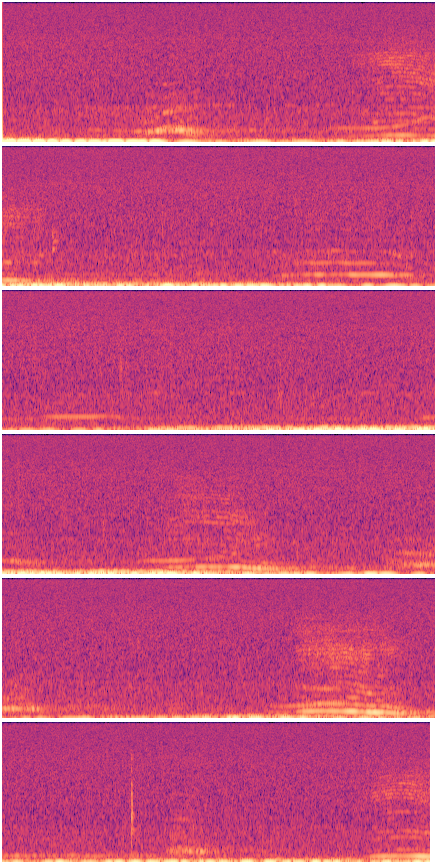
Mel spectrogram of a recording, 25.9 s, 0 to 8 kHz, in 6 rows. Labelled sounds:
3.8	4.0	humpback whale, 2.0 to 2.2 kHz
15.1	15.4	humpback whale, 1.1 to 1.4 kHz
20.3	20.9	humpback whale, 1.3 to 1.7 kHz
25.3	25.7	humpback whale, 1.4 to 1.8 kHz

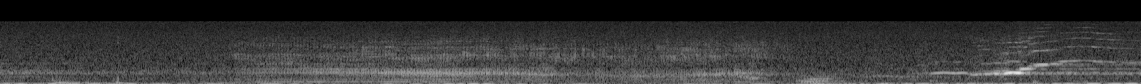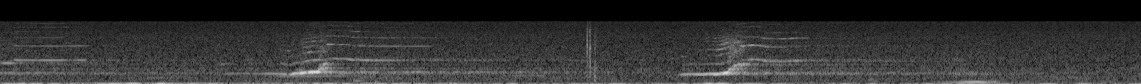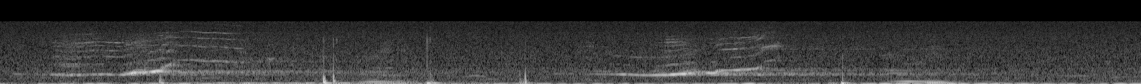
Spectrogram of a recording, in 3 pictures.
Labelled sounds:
9.8	12.3	humpback whale, 0.80 to 7.0 kHz
14.2	15.7	humpback whale, 0.90 to 6.4 kHz
18.4	19.5	humpback whale, 0.80 to 6.1 kHz
23.6	25.3	humpback whale, 0.80 to 6.6 kHz
29.4	31.4	humpback whale, 0.86 to 3.7 kHz

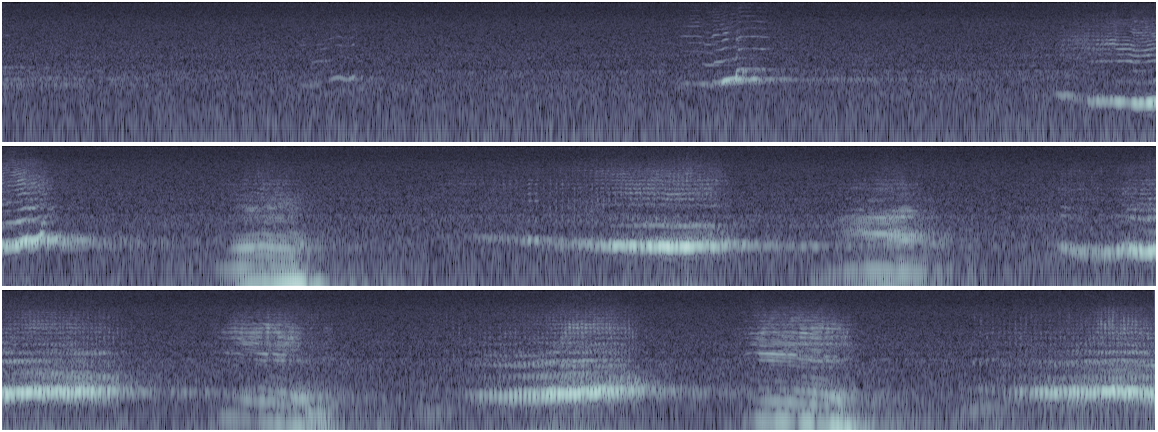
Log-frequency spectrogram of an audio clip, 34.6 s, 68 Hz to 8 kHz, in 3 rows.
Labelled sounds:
3.1	3.5	humpback whale, 0.96 to 2.5 kHz
6.8	7.7	humpback whale, 0.80 to 5.0 kHz
10.9	11.9	humpback whale, 0.83 to 3.0 kHz
17.6	18.4	humpback whale, 1.5 to 1.9 kHz
20.4	20.7	humpback whale, 0.80 to 1.0 kHz
22.8	23.1	humpback whale, 0.86 to 1.2 kHz
25.2	25.9	humpback whale, 1.2 to 2.6 kHz
27.9	28.2	humpback whale, 0.80 to 0.96 kHz
28.7	29.1	humpback whale, 2.1 to 2.6 kHz
30.5	31.6	humpback whale, 0.80 to 2.4 kHz

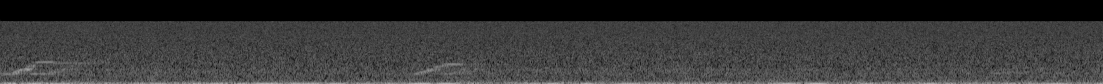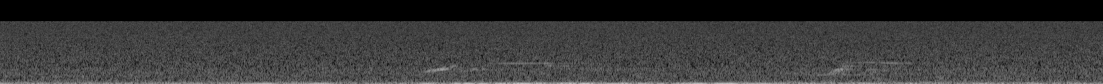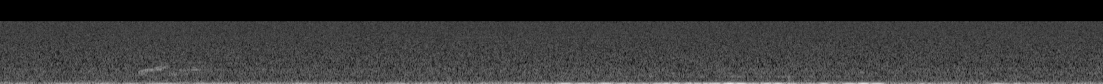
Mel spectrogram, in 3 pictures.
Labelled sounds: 0.3	0.9	humpback whale, 0.93 to 1.1 kHz
4.3	4.6	humpback whale, 0.80 to 0.99 kHz
16.0	16.4	humpback whale, 0.96 to 1.1 kHz
19.8	20.1	humpback whale, 0.96 to 1.1 kHz

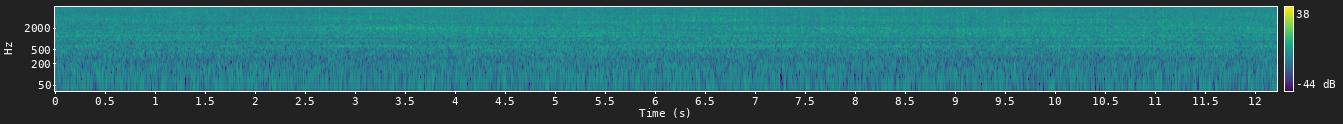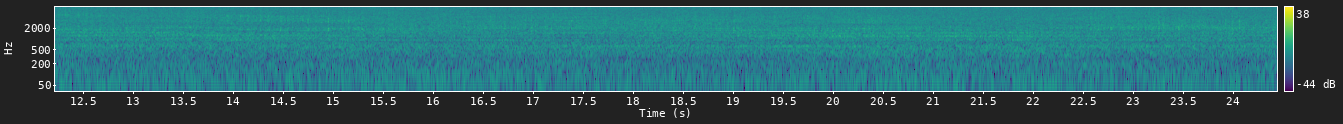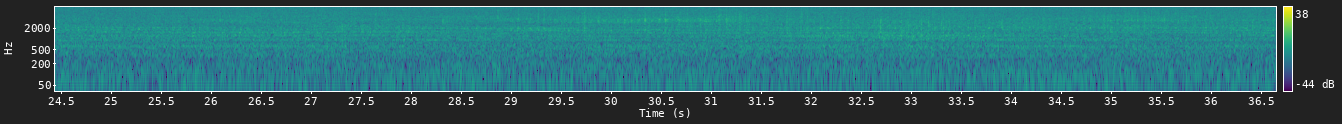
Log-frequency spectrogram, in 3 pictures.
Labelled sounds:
13.5	13.7	vessel noise, 1.1 to 1.4 kHz

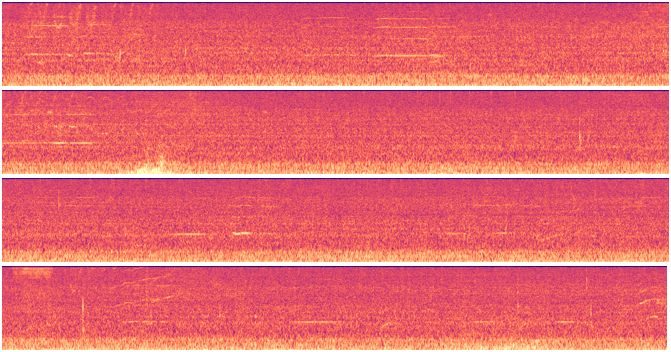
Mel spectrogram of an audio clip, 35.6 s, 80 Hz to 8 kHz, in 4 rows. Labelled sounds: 4.0	4.6	killer whale, southern resident, 4.7 to 4.9 kHz
4.9	5.5	killer whale, southern resident, 1.1 to 4.8 kHz
20.0	20.5	killer whale, southern resident, 1.0 to 1.1 kHz

